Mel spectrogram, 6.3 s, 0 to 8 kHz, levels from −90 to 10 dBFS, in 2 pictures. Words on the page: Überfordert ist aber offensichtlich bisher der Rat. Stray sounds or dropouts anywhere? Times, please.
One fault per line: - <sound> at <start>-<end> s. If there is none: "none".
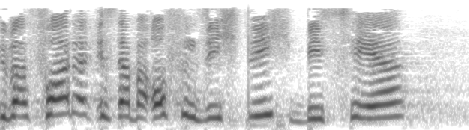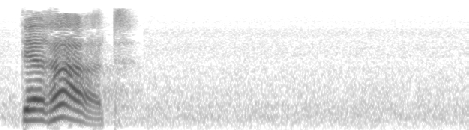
none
